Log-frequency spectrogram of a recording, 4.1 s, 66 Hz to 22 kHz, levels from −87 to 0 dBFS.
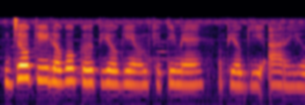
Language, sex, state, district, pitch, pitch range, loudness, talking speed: Hindi, female, Jharkhand, Garhwa, 220 Hz, 210-235 Hz, -19 LUFS, 175 wpm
